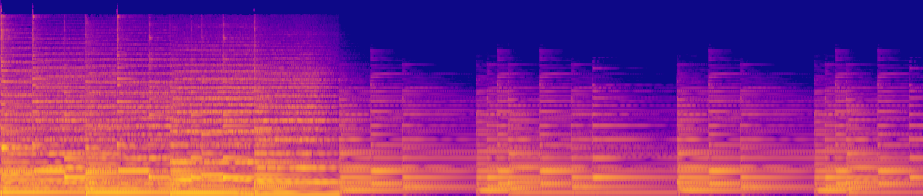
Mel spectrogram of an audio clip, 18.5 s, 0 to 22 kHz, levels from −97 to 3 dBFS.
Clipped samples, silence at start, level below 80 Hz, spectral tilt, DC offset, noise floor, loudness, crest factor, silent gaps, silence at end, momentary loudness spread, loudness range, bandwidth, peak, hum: under 0.1%; 0 s; -24 dBFS; -7 dB/octave; under 0.1%; -37 dBFS; -17 LUFS; 16 dB; none; 0 s; 19 LU; 11 LU; 16 kHz; 0 dBFS; none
